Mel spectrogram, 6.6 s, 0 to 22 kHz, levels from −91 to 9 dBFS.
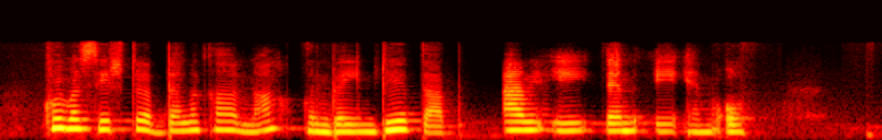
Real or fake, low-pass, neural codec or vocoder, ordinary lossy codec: fake; 7.2 kHz; codec, 16 kHz, 0.5 kbps, X-Codec, HuBERT features, trained on general audio; none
